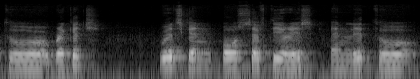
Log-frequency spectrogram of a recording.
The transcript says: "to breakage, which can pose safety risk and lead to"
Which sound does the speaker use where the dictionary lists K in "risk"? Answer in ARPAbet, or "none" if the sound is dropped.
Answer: K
